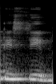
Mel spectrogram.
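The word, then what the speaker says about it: receive: इसमें भी देखिए इ आई से पहले क्या है? सी लेटर आया है। तो इ आई को हम क्या पढ़े हैं? इ पढ़ रहे हैं।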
